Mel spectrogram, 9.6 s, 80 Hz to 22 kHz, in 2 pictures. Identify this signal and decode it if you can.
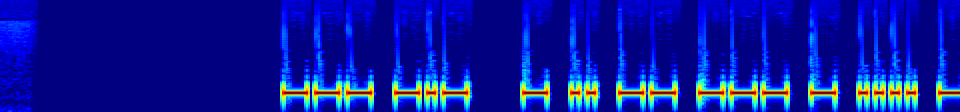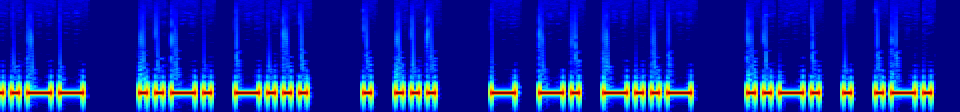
Morse code, heard as a keyed tone, about 30 wpm, 700 Hz. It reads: OK TIMOTHY FB ES TNX FER
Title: Practice QSO - Exchange 2 - Info - 30wpm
